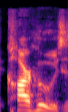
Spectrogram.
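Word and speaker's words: Karhu: But I would have never have known without coming in, talking to you and, you know, getting that proper assessment in the Carhu's.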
